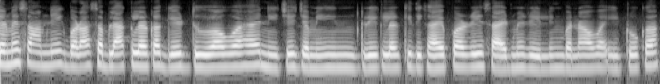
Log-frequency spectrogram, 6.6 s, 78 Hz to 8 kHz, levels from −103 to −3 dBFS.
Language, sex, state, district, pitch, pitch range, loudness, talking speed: Hindi, female, Uttar Pradesh, Deoria, 200 Hz, 195-215 Hz, -16 LUFS, 265 wpm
